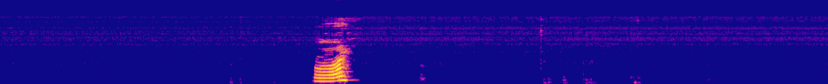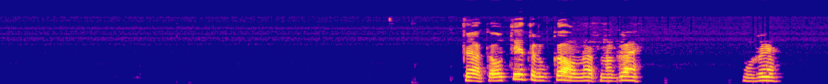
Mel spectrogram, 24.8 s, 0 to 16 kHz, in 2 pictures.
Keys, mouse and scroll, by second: 5.2-6.5 middle drag, 10.8-15.3 drag, 18.7-19.2 middle drag.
